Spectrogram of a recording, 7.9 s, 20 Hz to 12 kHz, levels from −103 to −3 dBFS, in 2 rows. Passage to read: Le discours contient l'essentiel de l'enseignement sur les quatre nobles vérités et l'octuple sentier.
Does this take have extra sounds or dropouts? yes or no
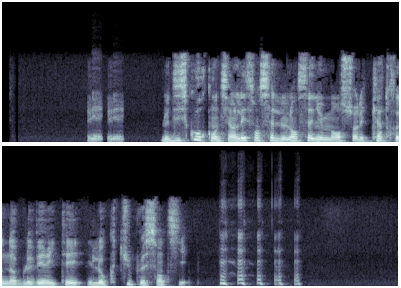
yes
